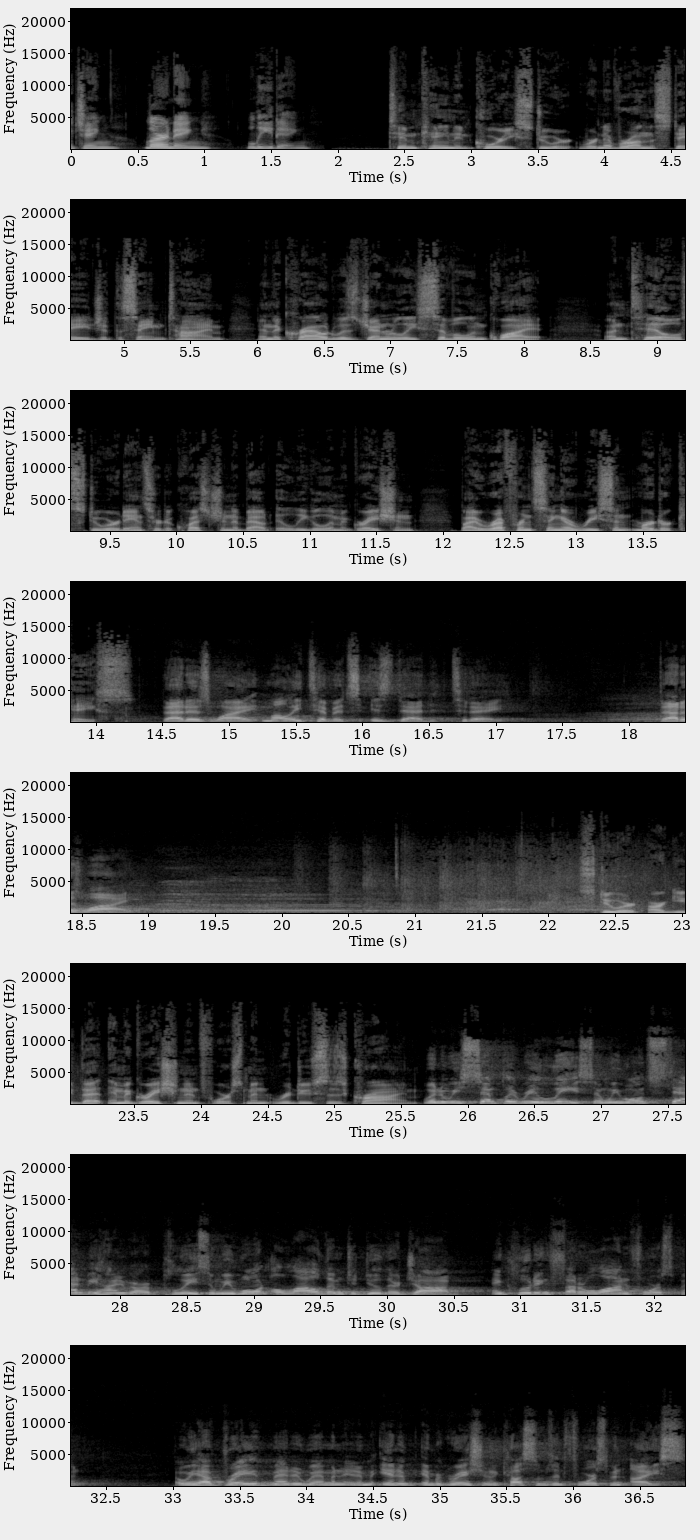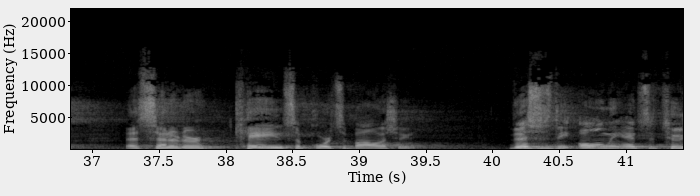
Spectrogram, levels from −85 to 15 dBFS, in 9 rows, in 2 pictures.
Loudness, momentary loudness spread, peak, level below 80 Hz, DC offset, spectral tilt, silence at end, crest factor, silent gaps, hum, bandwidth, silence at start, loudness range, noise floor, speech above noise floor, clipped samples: -27 LUFS; 13 LU; -8 dBFS; -52 dBFS; under 0.1%; -4.5 dB/octave; 0 s; 20 dB; 1.90-1.95 s; none; 16 kHz; 0 s; 4 LU; -64 dBFS; 37 dB; under 0.1%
